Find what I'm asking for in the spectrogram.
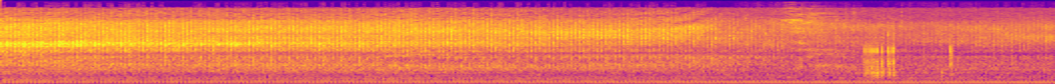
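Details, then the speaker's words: Boat diesel engine, unrun for a while with oil poured on the valves before starting, warming up cold at idle in neutral at the dock before taking load: even, regular idle that quiets slightly as it warms, with no misfire or knock. Normal idle. "It's not really good to run a diesel engine without a load on it. So I'm just letting it kind of warm up a little bit first."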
